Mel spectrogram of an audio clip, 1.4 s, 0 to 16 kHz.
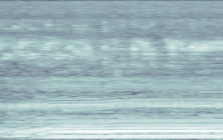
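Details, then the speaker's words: Replacement 12V compressor pump on a pesticide sprayer, speed control turned to full: small pump spins up within a fraction of a second to a steady, even hum of constant pitch; running normally at maximum. "Rồi bây giờ mình sẽ hết tát luôn nè, chạy hết tát luôn này, hết tát nè, nè"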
